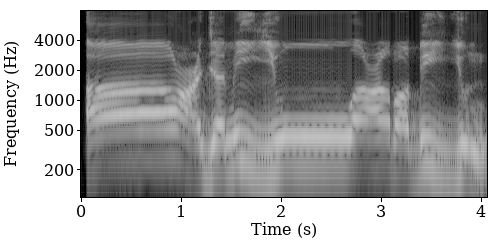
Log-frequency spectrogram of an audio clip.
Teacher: دوسرے حمزہ کو الف سے ہی بدل دیا آپ نے، اعجمی وعربی، یہ بھی غلط ہو گیا۔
